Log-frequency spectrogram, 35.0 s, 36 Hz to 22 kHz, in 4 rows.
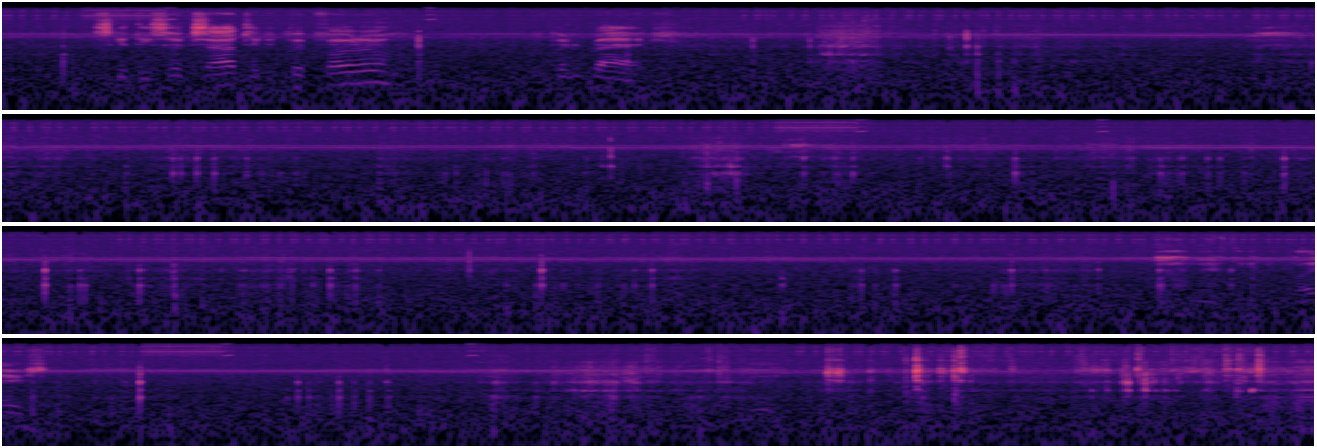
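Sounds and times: faint high whine: 0.0s - 35.0s.

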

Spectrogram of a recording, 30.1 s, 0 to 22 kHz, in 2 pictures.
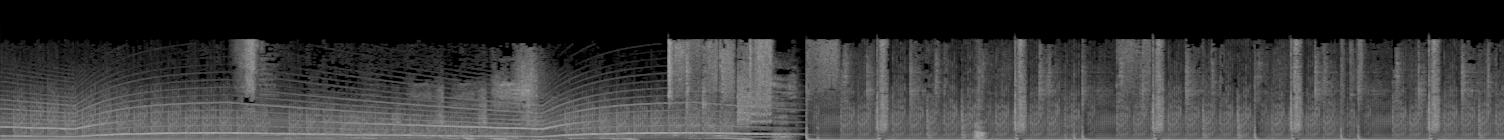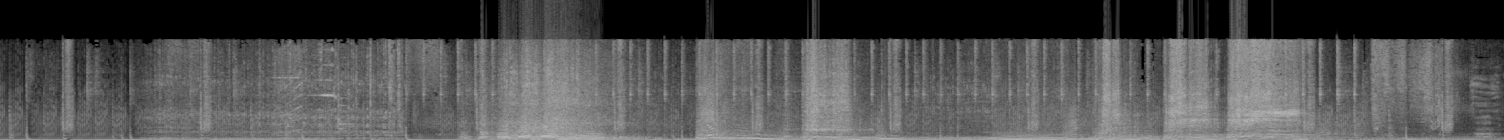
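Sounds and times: bass-heavy electronic music: 0.0s - 30.0s
motorcycle engines revving: 16.2s - 30.0s.

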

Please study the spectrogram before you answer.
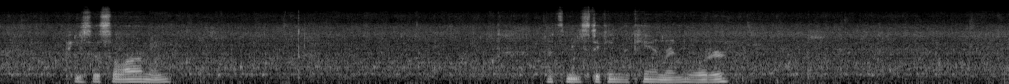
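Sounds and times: creek water trickling: 0.0s - 10.0s.

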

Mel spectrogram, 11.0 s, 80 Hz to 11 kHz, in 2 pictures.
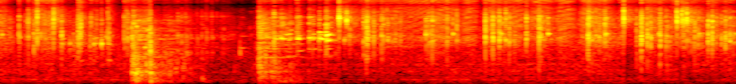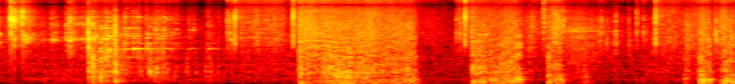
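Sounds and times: spray paint fire whooshing: 7.3s - 9.8s.

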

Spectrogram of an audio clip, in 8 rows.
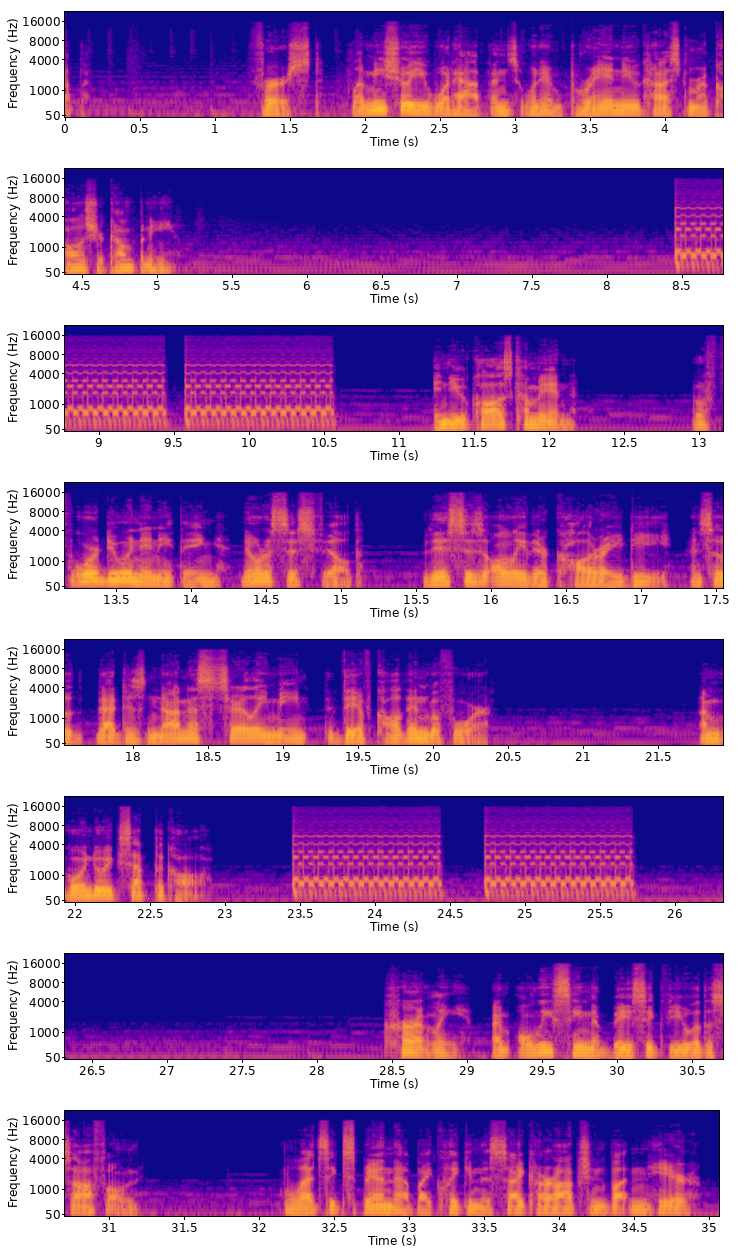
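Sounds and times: trilling electronic telephone ring: 8.4s - 10.6s, 23.4s - 25.8s.

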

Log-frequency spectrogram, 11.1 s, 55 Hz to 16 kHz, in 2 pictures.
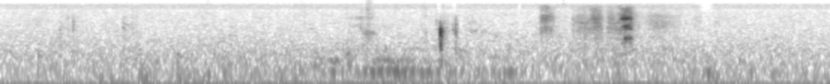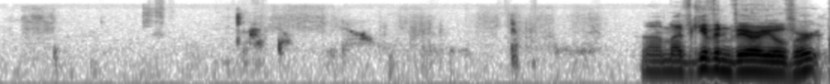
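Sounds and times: faint whispers: 5.7s - 9.6s.

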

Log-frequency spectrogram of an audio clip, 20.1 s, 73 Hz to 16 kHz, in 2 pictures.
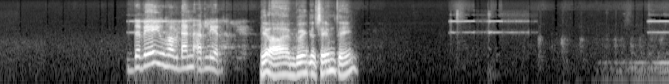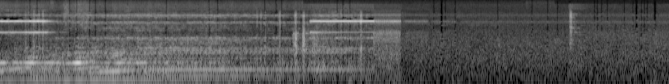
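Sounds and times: faint high electronic tone: 1.9s - 3.6s, 9.0s - 18.4s
low hum: 8.9s - 18.3s.

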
